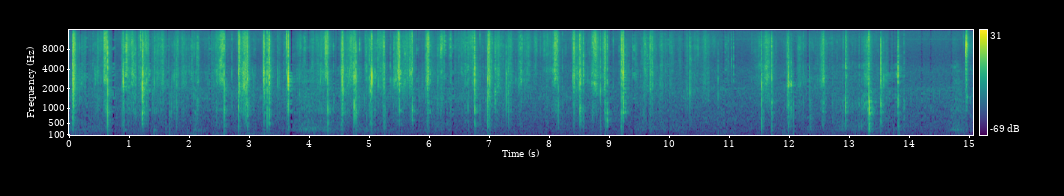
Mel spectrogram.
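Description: Oracle cards being shuffled by hand, a long run of quick, soft riffling flicks and slaps in uneven bursts, close but fairly quiet, with no talking.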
